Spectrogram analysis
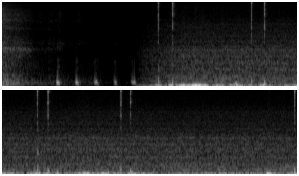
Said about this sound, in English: It's the guy typing on the keyboard and being like, huh.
